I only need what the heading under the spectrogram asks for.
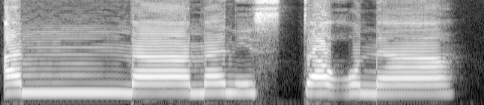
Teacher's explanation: غین کی ادائیگی حلق کے اوپر والے حصے سے ہے، جو کہ اس پہ جزم ہے تو ہمیں حرف الغین کو ظاہر کرنا ہے، آخر میں مد طبیعی کا دھیان رہے۔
